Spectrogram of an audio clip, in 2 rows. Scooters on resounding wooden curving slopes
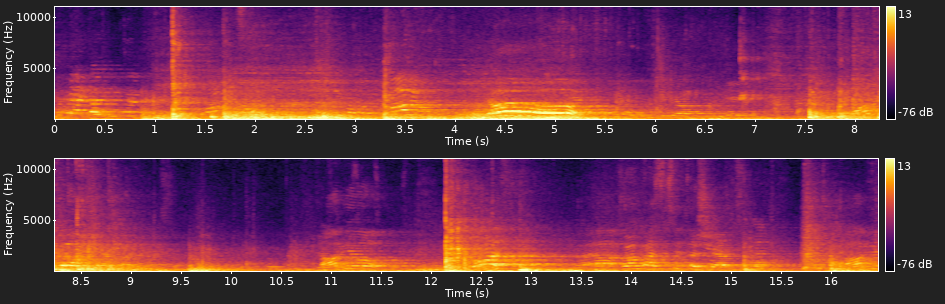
0.9s 6.7s

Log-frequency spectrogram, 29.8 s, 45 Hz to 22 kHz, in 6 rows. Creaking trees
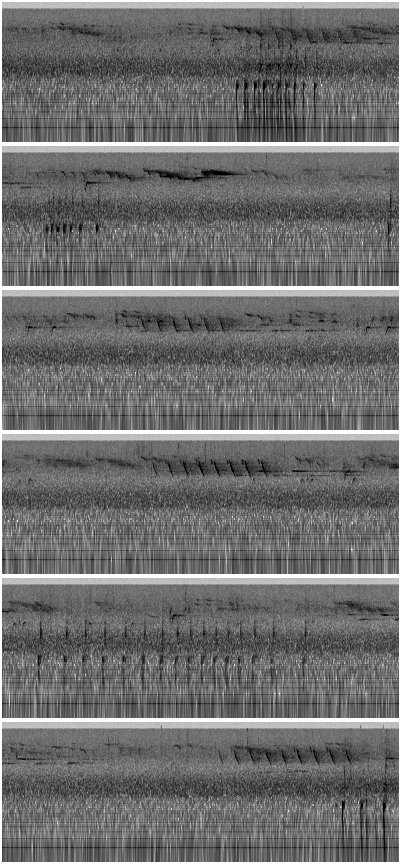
29.0s 29.7s

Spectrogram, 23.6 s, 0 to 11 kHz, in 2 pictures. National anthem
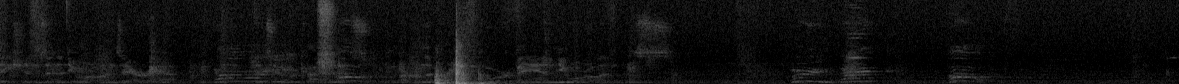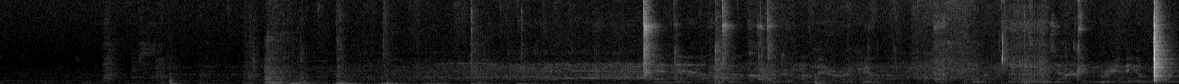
15.7s 23.5s

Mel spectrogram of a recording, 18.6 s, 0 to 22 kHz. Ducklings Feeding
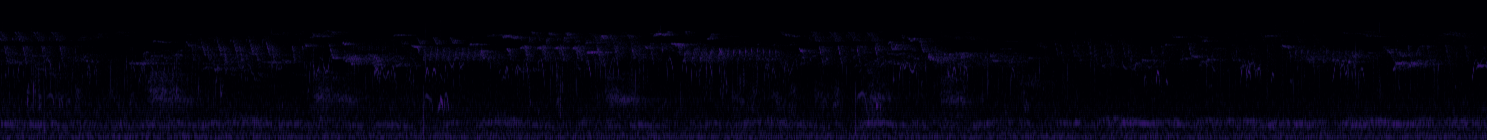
3.8s 5.7s, 6.5s 14.6s, 15.2s 18.5s

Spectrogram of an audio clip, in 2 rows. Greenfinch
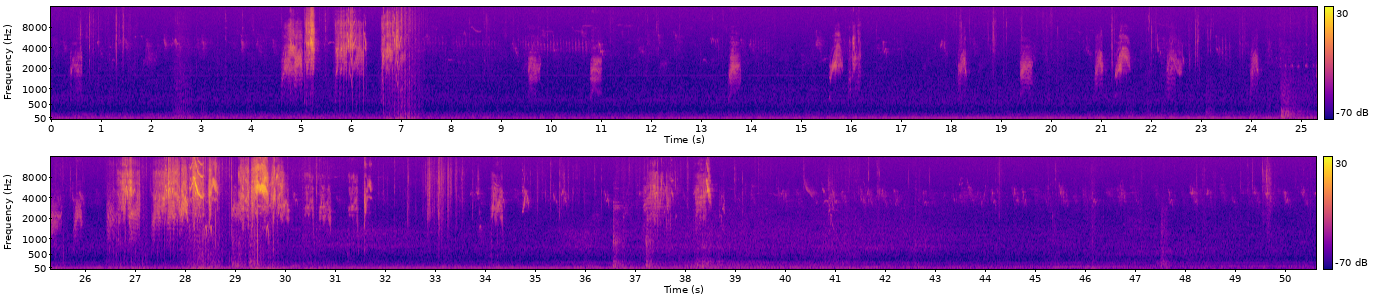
4.6s 7.4s, 24.0s 32.0s, 36.5s 42.0s

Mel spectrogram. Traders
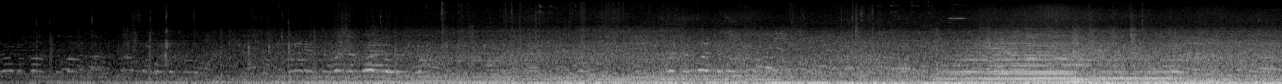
9.4s 12.8s

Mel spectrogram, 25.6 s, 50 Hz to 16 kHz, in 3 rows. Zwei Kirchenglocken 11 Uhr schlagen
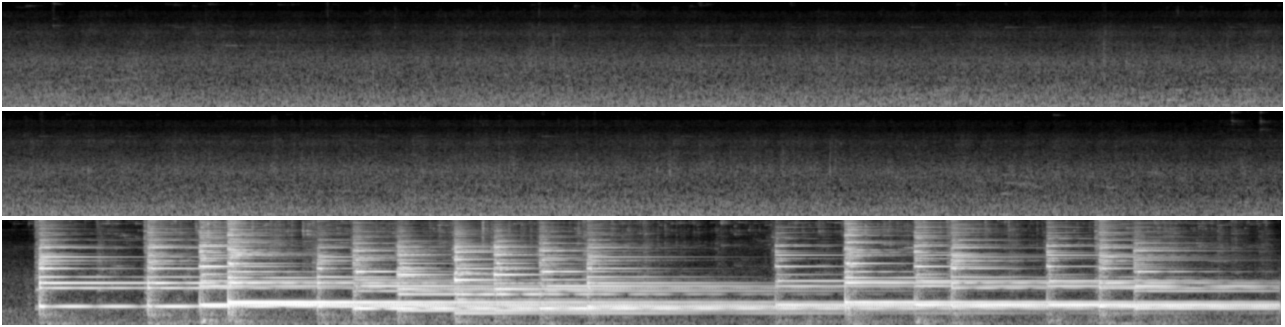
17.4s 25.6s

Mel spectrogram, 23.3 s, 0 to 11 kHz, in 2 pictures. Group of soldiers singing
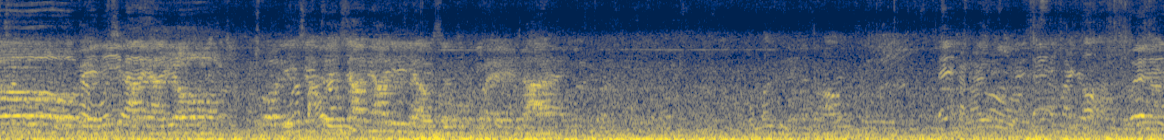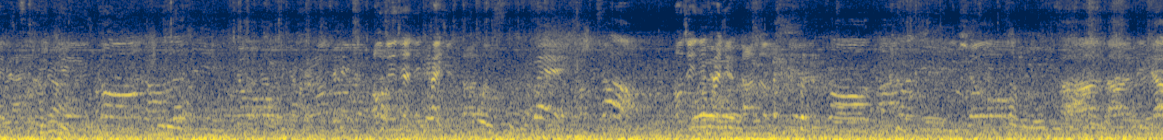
0.0s 2.4s

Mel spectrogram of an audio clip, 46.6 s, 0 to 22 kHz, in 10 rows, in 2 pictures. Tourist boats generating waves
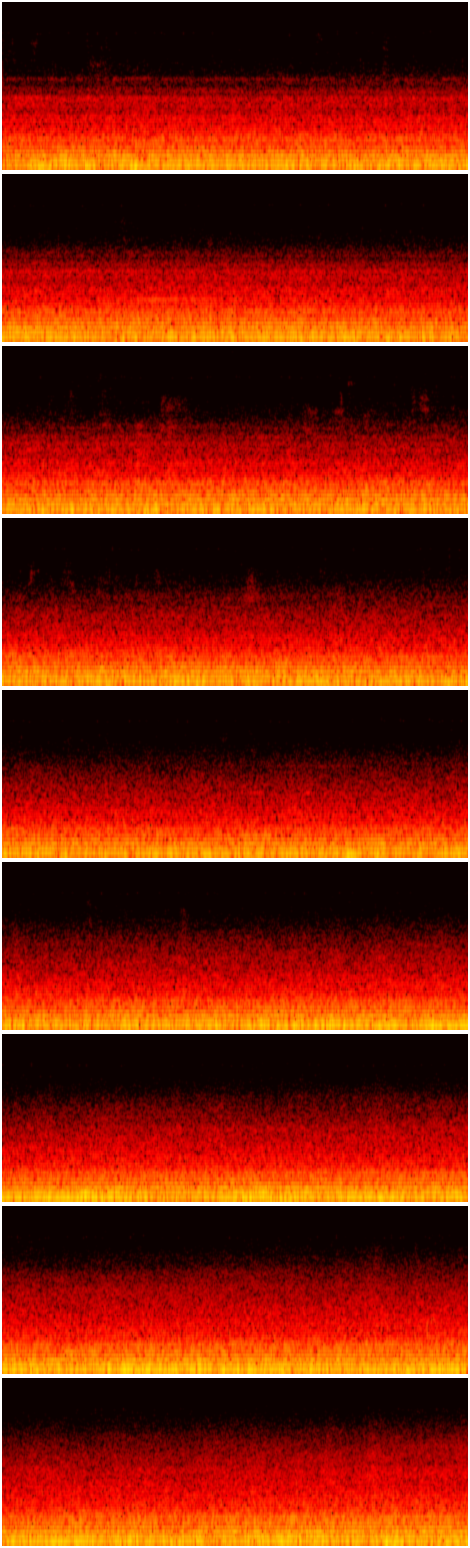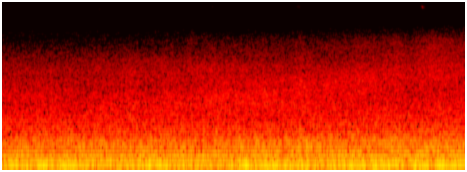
26.2s 46.5s

